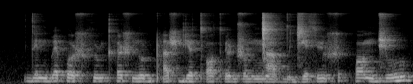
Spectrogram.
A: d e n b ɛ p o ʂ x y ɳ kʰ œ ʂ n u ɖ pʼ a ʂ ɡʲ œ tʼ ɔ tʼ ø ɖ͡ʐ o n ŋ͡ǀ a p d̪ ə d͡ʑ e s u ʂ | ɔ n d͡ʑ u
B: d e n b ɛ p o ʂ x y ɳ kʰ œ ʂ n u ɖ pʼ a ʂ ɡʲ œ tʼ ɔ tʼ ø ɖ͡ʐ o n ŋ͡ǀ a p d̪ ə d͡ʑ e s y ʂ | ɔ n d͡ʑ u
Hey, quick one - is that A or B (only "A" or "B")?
B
